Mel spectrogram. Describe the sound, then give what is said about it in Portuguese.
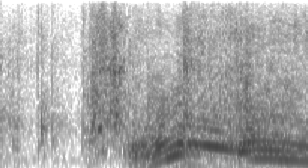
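A car pulls away from a tavern. After a few soft knocks, the engine swells into a rising, revving drone with a strong tonal whine that stays loud to the end. “Ouviu-se por momentos o ruído do carro e depois o silêncio.”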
